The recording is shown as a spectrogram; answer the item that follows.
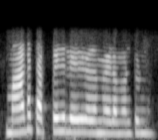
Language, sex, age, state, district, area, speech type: Telugu, female, 60+, Andhra Pradesh, Visakhapatnam, urban, conversation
